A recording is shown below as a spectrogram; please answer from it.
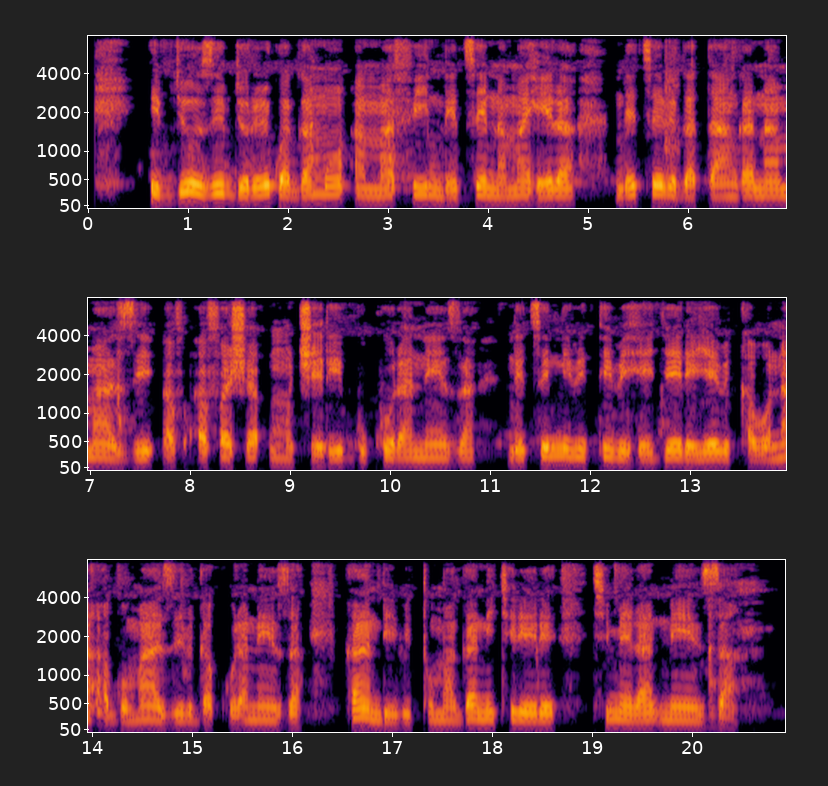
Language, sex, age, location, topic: Kinyarwanda, male, 25-35, Musanze, agriculture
